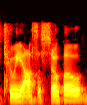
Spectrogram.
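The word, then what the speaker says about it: Tuiasosopo: And if not, is Tuiasa Sopo the answer? – Wow.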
